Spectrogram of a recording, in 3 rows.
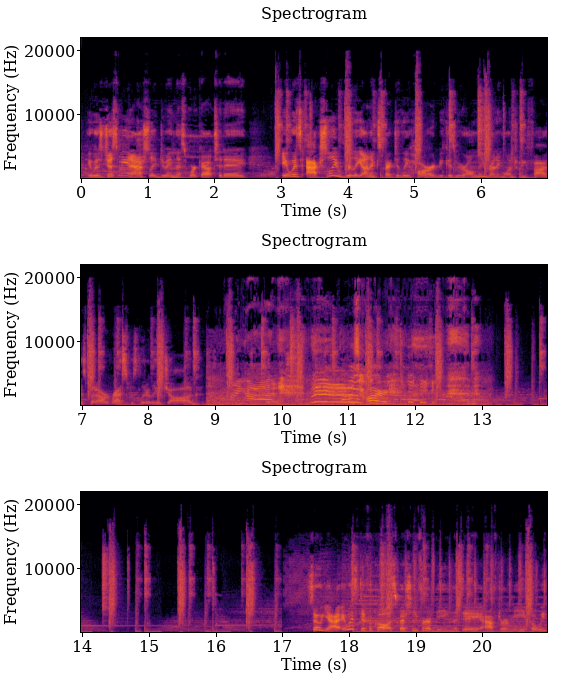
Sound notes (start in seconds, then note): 11.9 camera person laughs; 11.9 chuckles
